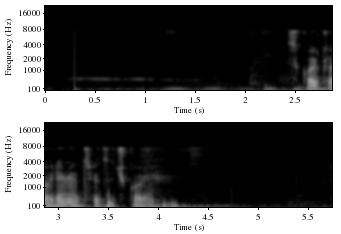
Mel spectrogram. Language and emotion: Russian, neutral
